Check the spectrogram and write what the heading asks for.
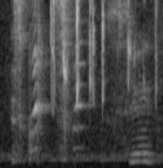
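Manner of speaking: high whispered squeak squeak; mouse squeaks. Shown as a demonstration. Showing the child a mouse's sound, tiny whispered squeaks. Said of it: "What's the sound of mouse?".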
